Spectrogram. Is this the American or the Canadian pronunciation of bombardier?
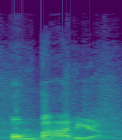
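Canadian. The word is said the Canadian way. The speaker calls it right. "no, no, no, no, no, it's bombardier"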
